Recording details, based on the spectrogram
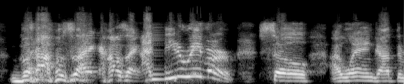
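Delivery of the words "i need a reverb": put-on pitched way up, begging like a kid; high insistent kid. Telling dad he needs a reverb, high eager plea.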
